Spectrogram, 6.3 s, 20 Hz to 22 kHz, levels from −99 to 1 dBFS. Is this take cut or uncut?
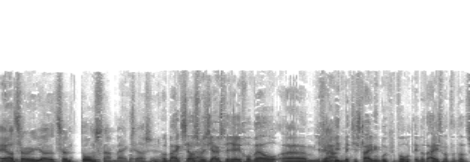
uncut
